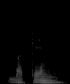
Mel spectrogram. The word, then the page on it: baken: Biak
